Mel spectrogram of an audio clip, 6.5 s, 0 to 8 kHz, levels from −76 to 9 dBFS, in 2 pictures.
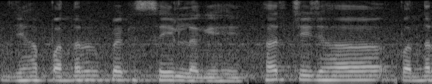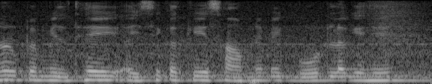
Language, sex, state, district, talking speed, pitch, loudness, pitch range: Chhattisgarhi, male, Chhattisgarh, Bilaspur, 205 wpm, 145 Hz, -22 LUFS, 135-155 Hz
